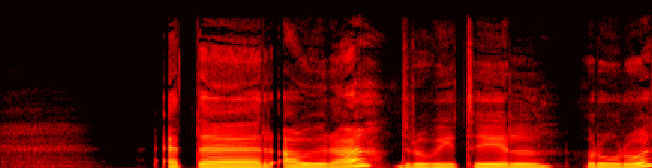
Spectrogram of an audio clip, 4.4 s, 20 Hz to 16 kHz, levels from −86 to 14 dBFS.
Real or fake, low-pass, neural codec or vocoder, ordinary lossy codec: real; 14.4 kHz; none; MP3, 96 kbps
